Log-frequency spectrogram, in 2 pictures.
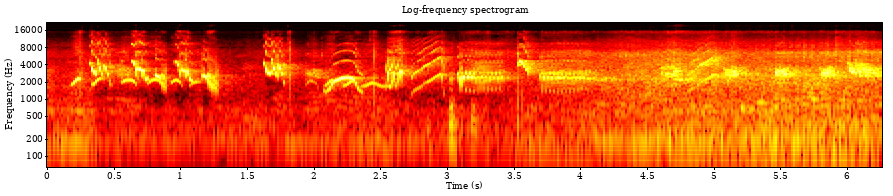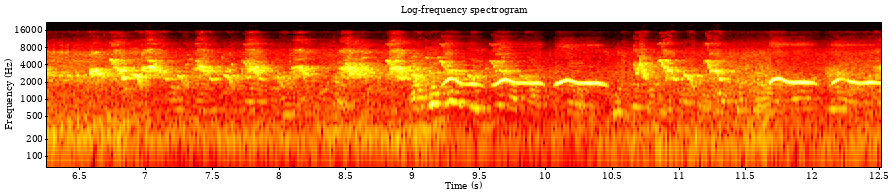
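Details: Captive Asian pied starling giving a varied lure song to provoke singing: rapid harsh chatters and squawks, then repeated short slurred whistles toward the end.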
